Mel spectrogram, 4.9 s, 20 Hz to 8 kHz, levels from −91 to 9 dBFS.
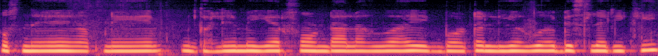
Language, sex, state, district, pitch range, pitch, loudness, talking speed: Hindi, female, Chhattisgarh, Sukma, 215-220 Hz, 220 Hz, -12 LUFS, 180 wpm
